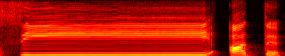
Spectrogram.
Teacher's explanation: سی کو ہم نے 5 سے 6 سیکنڈ کھینچا اور پھر ہم نے حمزہ کو تا کے ساتھ جوڑا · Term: مد متصل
